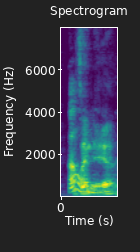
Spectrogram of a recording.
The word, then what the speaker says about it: Zendaya: Zendaya, I think it's pronounced Zendaya. Everybody says Zendaya, but it's supposed to be Zendaya.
